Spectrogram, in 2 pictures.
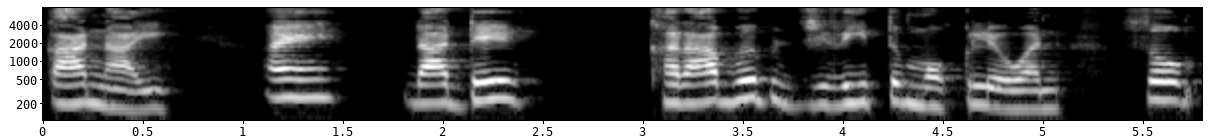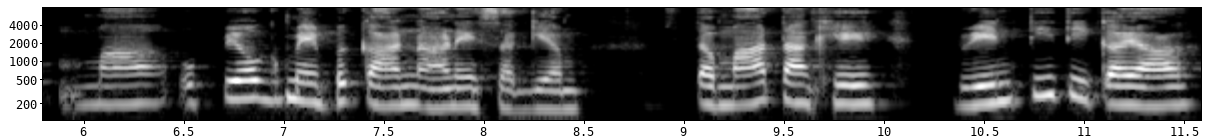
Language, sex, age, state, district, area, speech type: Sindhi, female, 30-45, Gujarat, Junagadh, rural, spontaneous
